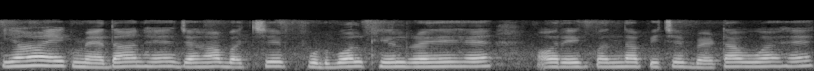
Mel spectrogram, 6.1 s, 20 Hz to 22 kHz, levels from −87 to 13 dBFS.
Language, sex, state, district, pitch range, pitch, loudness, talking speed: Hindi, female, Bihar, Saharsa, 205-225 Hz, 215 Hz, -16 LUFS, 165 wpm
